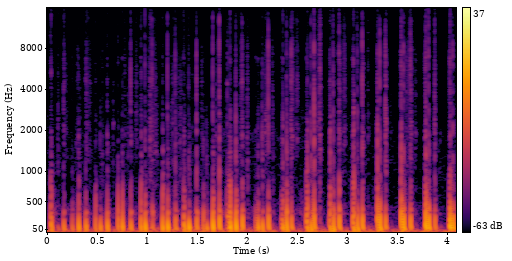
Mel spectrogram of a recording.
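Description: Fingertips tap and scratch the page edges and cover of a black paperback book, a solid block of paper. The result is a fast, uneven run of short, dull, low thumps with brief scratchy texture between them, each dying away almost at once.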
